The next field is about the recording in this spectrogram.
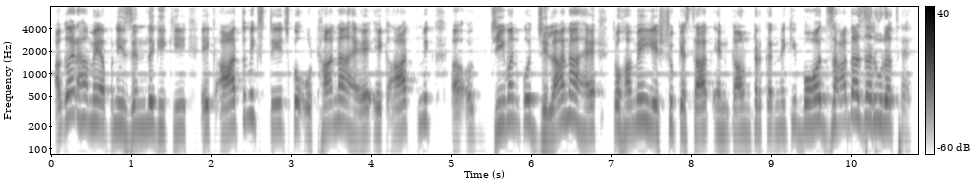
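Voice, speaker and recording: A man's voice: high-pitched, unhurried, few pauses, a little hiss or hum. A male pastor preaching a sermon emphatically, firing rhetorical questions and repeating key lines.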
